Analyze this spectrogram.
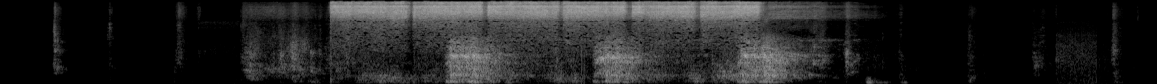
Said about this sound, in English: So we'll spray another half coat.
